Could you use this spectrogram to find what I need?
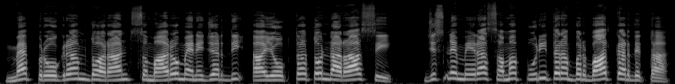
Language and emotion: Punjabi, angry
